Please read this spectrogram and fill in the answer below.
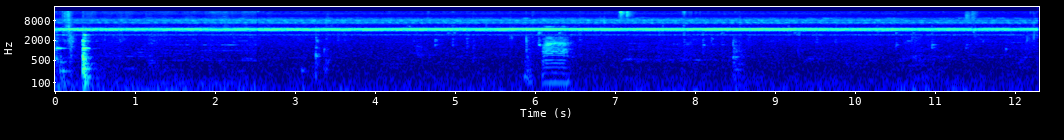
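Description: Crickets chirping in a steady, continuous high-pitched trill, with one sharp knock just after the start.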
